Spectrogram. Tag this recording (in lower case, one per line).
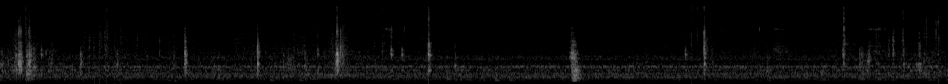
inside a small room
